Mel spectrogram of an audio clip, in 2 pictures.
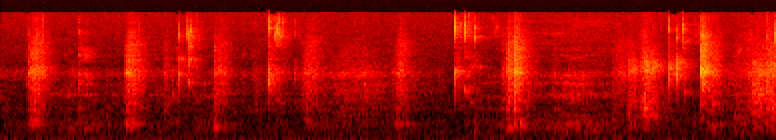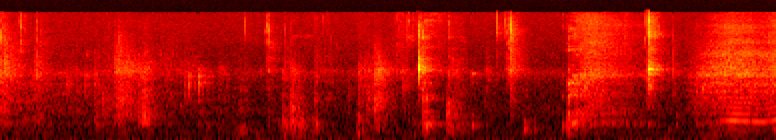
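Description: Faint, irregular crunching and chewing of a mouthful of crispy jalapeño pork scratchings (pork rinds).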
